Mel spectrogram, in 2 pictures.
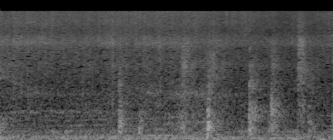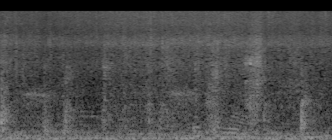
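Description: Marinated ranchera steak sizzling on a hot charcoal grill grate, a steady hiss with scattered crackles and pops.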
